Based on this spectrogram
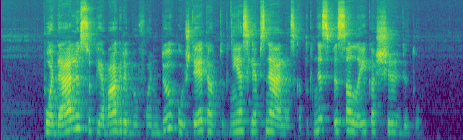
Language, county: Lithuanian, Vilnius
